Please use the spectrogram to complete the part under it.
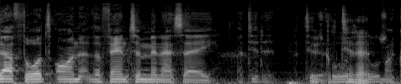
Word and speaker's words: Menace: How did you pronounce it? The Phantom... – Menace. – Okay. Yes. I'm not going to say it like that again.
